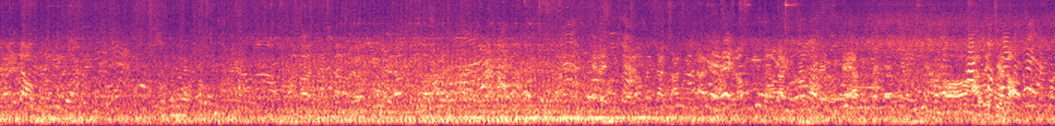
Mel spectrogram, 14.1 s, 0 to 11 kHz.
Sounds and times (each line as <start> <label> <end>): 0.0 Walking in the traditional market 14.0
3.2 Traffic Sound 14.0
